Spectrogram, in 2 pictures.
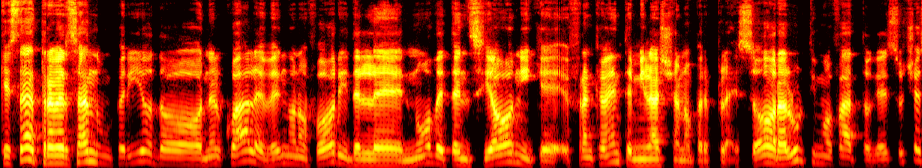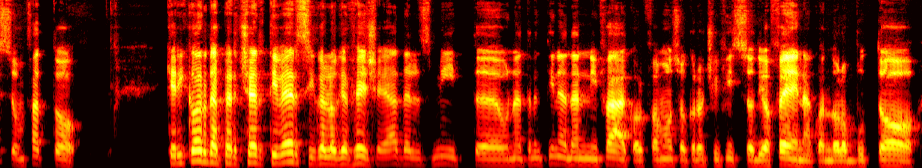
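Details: Adult male speaker; normal voice.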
